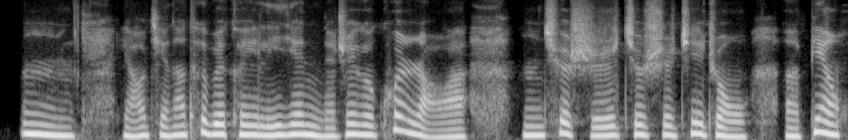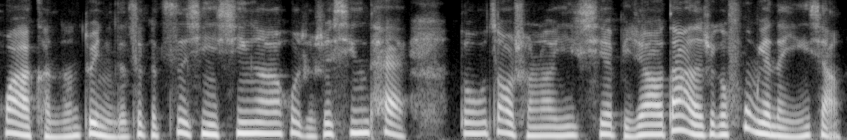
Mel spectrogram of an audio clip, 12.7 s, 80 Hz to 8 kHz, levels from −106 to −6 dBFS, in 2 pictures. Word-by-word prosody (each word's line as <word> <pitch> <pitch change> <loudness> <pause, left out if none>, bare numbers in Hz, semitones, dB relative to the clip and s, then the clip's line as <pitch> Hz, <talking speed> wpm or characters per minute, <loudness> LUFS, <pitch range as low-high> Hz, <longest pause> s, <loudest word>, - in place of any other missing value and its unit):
嗯， 200 -5 +3 0.4
了 175 -1 -1
解， 190 +1 -2
那 190 +1 +1
特 240 +6 -2
别 210 -1 +4
可 205 0 -1
以 195 - +3
理 185 +1 +2
解 210 +1 +3
你 195 -3 +3
的 170 0 -1
这 210 +5 +1
个 200 -1 +1
困 275 - -2
扰 165 -7 -1
啊。 155 +2 -2 0.4
嗯， 185 -1 +1
确 225 +2 0
实 180 -1 -1
就 200 +2 0
是 190 0 -2
这 215 +4 0
种， 165 -5 0 0.3
呃， 170 -1 -1
变 230 +3 +2
化 205 -2 +2
可 165 - -4
能 160 +3 -1
对 225 +1 +4
你 165 -4 +1
的 155 0 -3
这 215 +6 -3
个 190 - -2
自 230 +5 -2
信 210 +1 +2
心 230 +4 +2
啊， 220 0 +2
或 225 +1 -3
者 170 -3 -6
是 215 +6 0
心 240 +3 +1
态， 220 -7 -1 0.4
都 225 -1 -1
造 240 0 -1
成 180 -3 -2
了 180 0 0
一 185 +1 0
些 205 +2 -2
比 175 -2 -4
较 205 +1 +4
大 295 -1 +2
的 200 - +5
这 210 - -1
个 200 0 +2
负 335 - -3
面 220 -5 +4
的 180 - +2
影 165 +3 -1
响。 185 -3 -3
195 Hz, 285 characters per minute, -23 LUFS, 180-220 Hz, 0.4 s, 的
